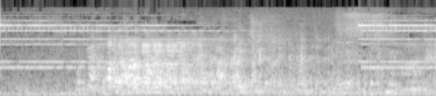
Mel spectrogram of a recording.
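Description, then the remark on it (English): A telephone rings with a steady, high electronic trill, breaks off during a stretch of busy, muffled crowd noise, then starts ringing again near the end, fairly loud. “But what if you were to get a call from the president of the United States of America?”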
